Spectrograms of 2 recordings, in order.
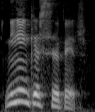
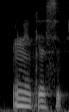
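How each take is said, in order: First: "Ninguém quer saber" said louder with ninguém punched; emphatic repeat. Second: Said in the usual way. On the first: Shown as a demonstration. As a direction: hit "Ninguém" hard the second time.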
